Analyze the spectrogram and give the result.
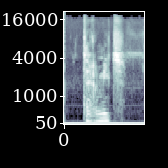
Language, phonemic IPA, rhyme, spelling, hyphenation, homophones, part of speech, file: Dutch, /tɛrˈmit/, -it, termiet, ter‧miet, thermiet, noun, Nl-termiet.ogg
- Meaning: a termite, an ant-like eusocial insect of the infraorder Isoptera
